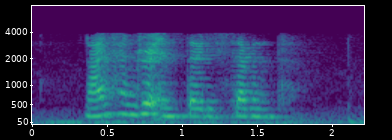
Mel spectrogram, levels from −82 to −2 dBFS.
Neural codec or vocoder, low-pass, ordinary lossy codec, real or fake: none; 7.2 kHz; AAC, 16 kbps; real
